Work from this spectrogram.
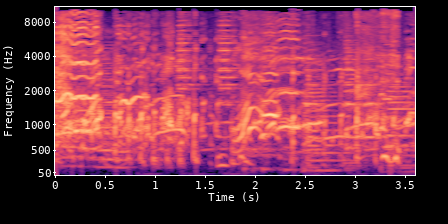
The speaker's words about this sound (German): Die braune Henne gackelt und plustert ihr Gefieder auf.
